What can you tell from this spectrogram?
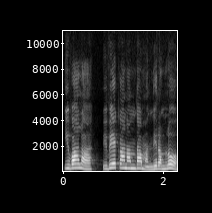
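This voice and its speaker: A woman's voice: high voice, unhurried, a bit bright. A woman voicing a mild retired old father in a storybook reading, speaking plainly and conversationally. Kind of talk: audiobook character reading.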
